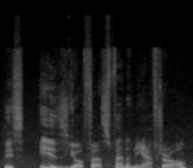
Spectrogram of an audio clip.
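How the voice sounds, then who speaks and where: A man's voice: low-pitched, wildly swooping pitch, normal speed, slight background noise. A man playing a sassy griffon knight in a fantasy audio drama, an earnest rookie lawman who explains things formally with mild exasperation. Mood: officious, patient.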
